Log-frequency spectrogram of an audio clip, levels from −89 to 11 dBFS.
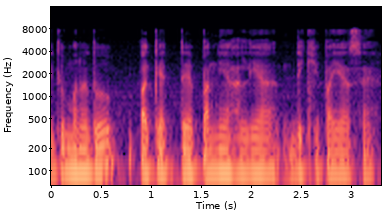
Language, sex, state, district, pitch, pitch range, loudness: Nagamese, male, Nagaland, Kohima, 95 Hz, 90-95 Hz, -16 LUFS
